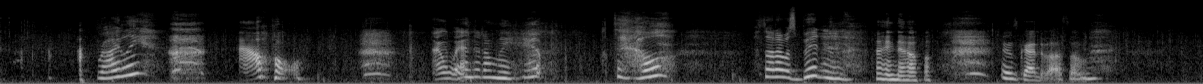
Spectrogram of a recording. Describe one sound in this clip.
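A young woman groans and speaks in a strained voice.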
